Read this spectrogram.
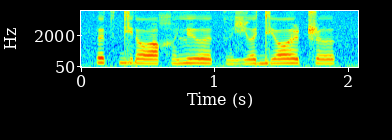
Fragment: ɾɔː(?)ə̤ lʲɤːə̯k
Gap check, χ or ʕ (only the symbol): χ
